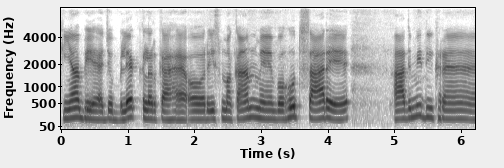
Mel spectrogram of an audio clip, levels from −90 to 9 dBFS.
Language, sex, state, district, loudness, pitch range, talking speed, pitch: Hindi, male, Jharkhand, Palamu, -17 LUFS, 165-195 Hz, 175 wpm, 170 Hz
